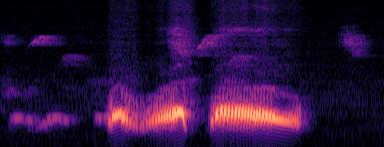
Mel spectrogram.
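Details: Decoy spotted dove, used to provoke rivals, cooing. A soft low lead-in note precedes one loud two-part coo, a wavering rising note then a long steady note that slowly falls away.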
